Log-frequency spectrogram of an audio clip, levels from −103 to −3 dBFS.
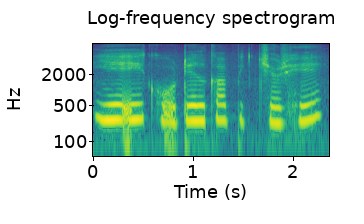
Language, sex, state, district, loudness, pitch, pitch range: Hindi, female, West Bengal, Darjeeling, -13 LUFS, 260 Hz, 255-270 Hz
